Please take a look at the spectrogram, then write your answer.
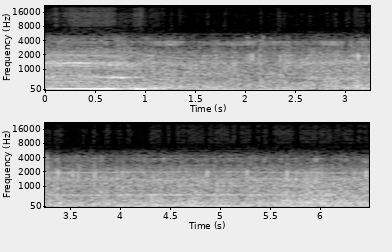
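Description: Car driving at night through a town area in Mandeville, Manchester, Jamaica, giving a steady low engine and road rumble with wind noise, a brief louder swell at the start, then continuous and even throughout.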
